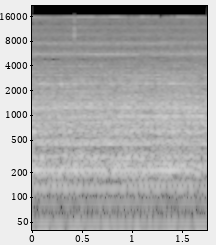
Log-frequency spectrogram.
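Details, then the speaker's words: PM-728V-T mill spindle on high-speed pulleys, running at about 2,500–2,600 rpm: smooth, even hum with a faint whir and no knocks or grinding. Quiet. "it's pretty quiet in the vibration I put my handle on it I don't feel much it's well balanced"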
